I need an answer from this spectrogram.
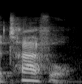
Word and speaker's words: tafel: De tafel. De tafel. The A here is long, and that's because we've got a vowel, consonant, vowel.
